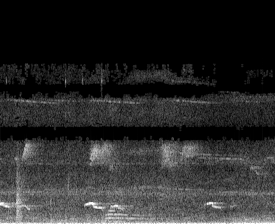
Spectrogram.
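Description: Birds calling in several short chirps scattered through, over a steady low background rumble.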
